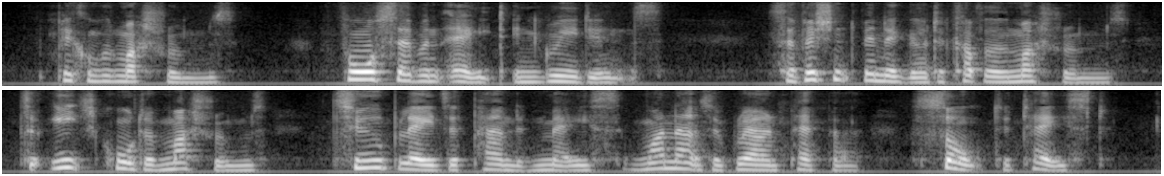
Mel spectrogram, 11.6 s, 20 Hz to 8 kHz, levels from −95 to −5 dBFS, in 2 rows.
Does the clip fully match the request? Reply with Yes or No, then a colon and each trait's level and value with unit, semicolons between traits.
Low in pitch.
No: medium, 180 Hz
